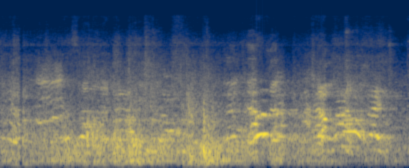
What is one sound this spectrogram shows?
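A bowling ball rumbles down a wooden lane.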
